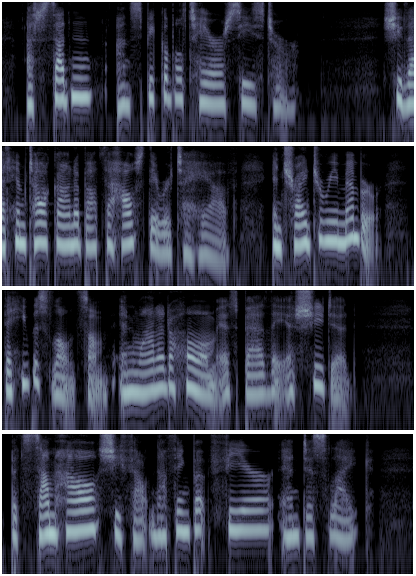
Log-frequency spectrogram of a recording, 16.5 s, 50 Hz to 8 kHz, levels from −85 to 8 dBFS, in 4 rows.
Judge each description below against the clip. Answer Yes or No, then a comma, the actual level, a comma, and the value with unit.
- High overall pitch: Yes, high, 215 Hz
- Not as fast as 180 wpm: Yes, average, 160 wpm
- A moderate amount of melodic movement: Yes, average, 3.9 semitones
